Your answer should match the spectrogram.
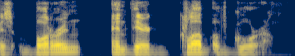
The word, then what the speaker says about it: Bohren: I'm going to spell it for you. – Yeah, thank you. – B as in boy. – Uh-huh. – O-H. R, E as in Edgar, N as in Nancy. You should have Bohren.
